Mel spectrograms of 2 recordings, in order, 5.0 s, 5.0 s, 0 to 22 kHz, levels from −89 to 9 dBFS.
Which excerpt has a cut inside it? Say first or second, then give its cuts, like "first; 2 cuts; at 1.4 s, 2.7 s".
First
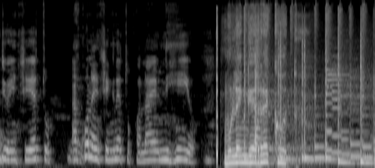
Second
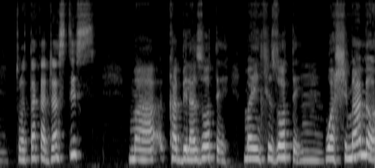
first; 1 cut; at 2.7 s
